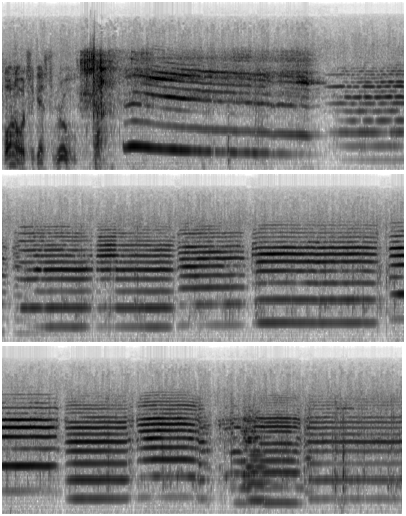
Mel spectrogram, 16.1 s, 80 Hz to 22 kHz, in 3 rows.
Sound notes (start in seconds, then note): 1.4 screech; 4.2 off-tune violin music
